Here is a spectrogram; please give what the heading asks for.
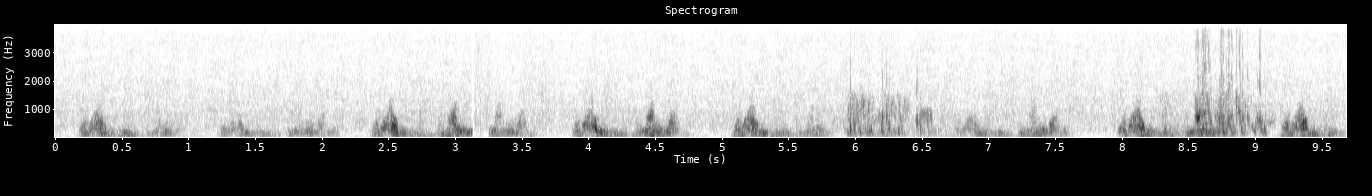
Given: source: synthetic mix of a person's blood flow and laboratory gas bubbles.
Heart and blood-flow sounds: Doppler ultrasound of blood flow; precordium
5.91-6.61 s: bubbles
8.29-8.39 s: bubbles
8.54-9.15 s: bubbles
From the record:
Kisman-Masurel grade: 221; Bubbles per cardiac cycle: several, 3 to 8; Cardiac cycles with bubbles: 10 to 50%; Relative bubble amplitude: barely perceptible (0.100 to 0.250); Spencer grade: 2 (many but less than half of the cardiac periods contain bubble signals, singularly or in groups); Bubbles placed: only in the low amplitude regions of the cardiac cycle

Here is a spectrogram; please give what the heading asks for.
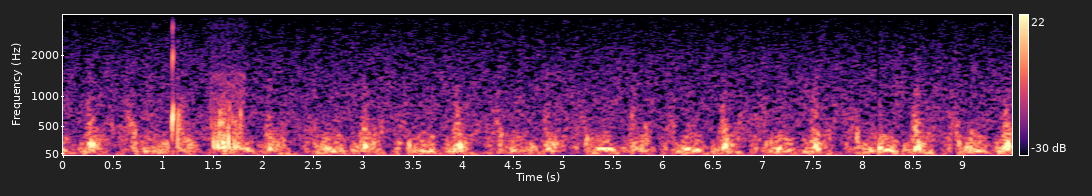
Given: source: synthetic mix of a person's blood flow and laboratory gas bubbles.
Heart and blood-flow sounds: Doppler ultrasound of blood flow; precordium
1.06-1.22 s: bubbles
1.47-1.81 s: bubbles
From the record:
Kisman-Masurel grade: 113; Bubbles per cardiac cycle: 1 to 2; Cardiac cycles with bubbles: 1 to 10%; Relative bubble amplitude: loud (0.450 to 0.775); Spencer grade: 1 (occasional bubble signal discernible with the cardiac motion signal, with majority of cardiac periods free of bubbles); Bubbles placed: anywhere in the cardiac cycle

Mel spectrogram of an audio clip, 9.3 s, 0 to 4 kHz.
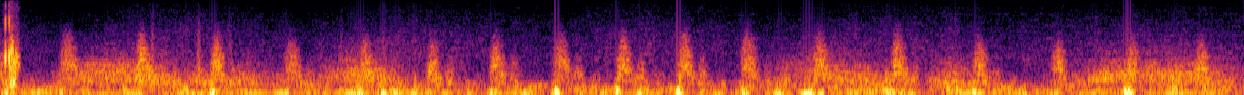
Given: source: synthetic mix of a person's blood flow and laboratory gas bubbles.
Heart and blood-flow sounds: Doppler ultrasound of blood flow; subclavian vein
0.00-0.16 s: bubbles
From the record:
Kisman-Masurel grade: 213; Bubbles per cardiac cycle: several, 3 to 8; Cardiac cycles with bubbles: 1 to 10%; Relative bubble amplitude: loud (0.450 to 0.775); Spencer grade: 1 (occasional bubble signal discernible with the cardiac motion signal, with majority of cardiac periods free of bubbles); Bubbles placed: anywhere in the cardiac cycle

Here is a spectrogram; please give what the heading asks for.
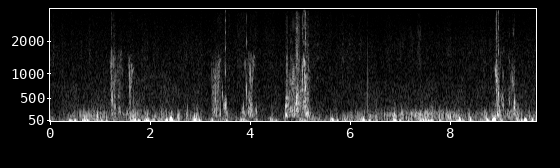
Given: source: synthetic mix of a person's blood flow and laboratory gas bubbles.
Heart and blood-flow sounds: Doppler ultrasound of blood flow; subclavian vein
1.20-1.48 s: bubbles
1.56-1.71 s: bubbles
3.23-3.60 s: bubbles
3.82-4.16 s: bubbles
4.69-5.26 s: bubbles
8.89-9.10 s: bubbles
9.17-9.39 s: bubbles
From the record:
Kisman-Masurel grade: 221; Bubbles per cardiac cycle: several, 3 to 8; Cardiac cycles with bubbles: 10 to 50%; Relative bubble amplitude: barely perceptible (0.100 to 0.250); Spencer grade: 2 (many but less than half of the cardiac periods contain bubble signals, singularly or in groups); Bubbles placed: anywhere in the cardiac cycle

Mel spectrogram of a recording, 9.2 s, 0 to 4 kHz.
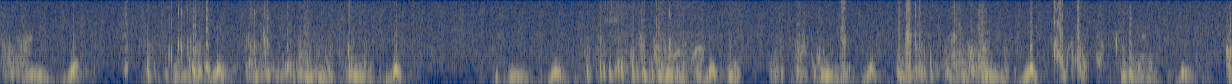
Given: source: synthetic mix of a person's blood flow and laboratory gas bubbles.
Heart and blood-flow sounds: Doppler ultrasound of blood flow; precordium
0.00-0.25 s: bubbles
0.92-0.98 s: bubbles
1.07-1.60 s: bubbles
1.82-2.82 s: bubbles
4.35-5.29 s: bubbles
5.43-5.58 s: bubbles
5.76-5.89 s: bubbles
5.95-6.39 s: bubbles
6.71-7.46 s: bubbles
7.52-7.58 s: bubbles
7.88-8.19 s: bubbles
8.21-8.29 s: bubbles
8.35-8.67 s: bubbles
9.17-9.25 s: bubbles
From the record:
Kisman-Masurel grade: 333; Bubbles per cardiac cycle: rolling drumbeat, 9 or more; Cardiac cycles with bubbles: 50 to 99%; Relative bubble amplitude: loud (0.450 to 0.775); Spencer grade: 3 (all of the cardiac periods contain showers or single bubble signals, but not dominating or overriding the cardiac motion signals); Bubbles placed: only in the low amplitude regions of the cardiac cycle

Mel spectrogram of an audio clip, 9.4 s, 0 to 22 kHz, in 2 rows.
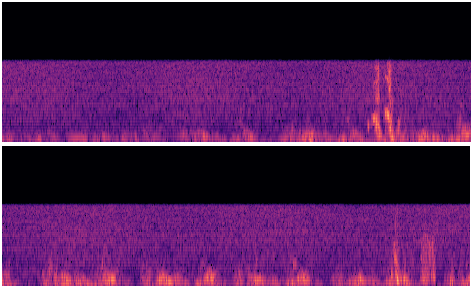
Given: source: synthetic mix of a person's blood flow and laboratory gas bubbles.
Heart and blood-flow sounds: Doppler ultrasound of blood flow; precordium
3.64-4.00 s: bubbles
8.54-8.75 s: bubbles
8.87-9.04 s: bubbles
From the record:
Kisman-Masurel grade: 123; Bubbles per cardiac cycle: 1 to 2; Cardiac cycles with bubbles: 10 to 50%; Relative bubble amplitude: loud (0.450 to 0.775); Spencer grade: 2 (many but less than half of the cardiac periods contain bubble signals, singularly or in groups); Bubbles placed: only in the low amplitude regions of the cardiac cycle

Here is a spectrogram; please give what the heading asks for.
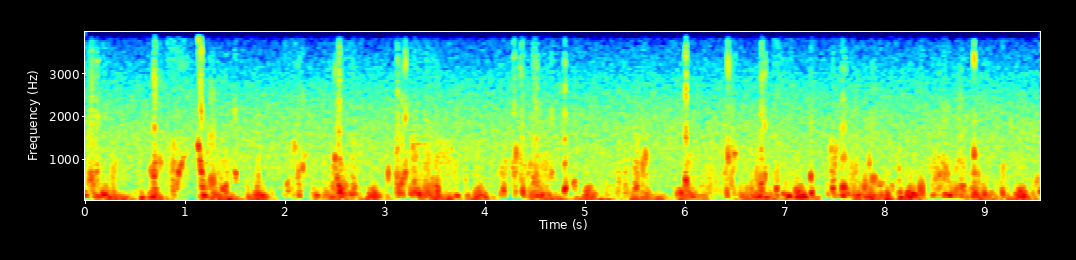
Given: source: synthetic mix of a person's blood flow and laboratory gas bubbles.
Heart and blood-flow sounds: Doppler ultrasound of blood flow; precordium
0.00-0.40 s: bubbles
0.62-1.03 s: bubbles
1.09-1.54 s: bubbles
1.97-2.24 s: bubbles
2.42-2.78 s: bubbles
3.01-3.77 s: bubbles
4.12-4.70 s: bubbles
4.76-4.94 s: bubbles
5.54-5.65 s: bubbles
5.90-6.24 s: bubbles
6.37-6.53 s: bubbles
6.71-6.84 s: bubbles
6.88-7.09 s: bubbles
7.23-7.31 s: bubbles
7.39-7.75 s: bubbles
7.84-8.07 s: bubbles
8.31-9.05 s: bubbles
9.14-9.23 s: bubbles
9.46-9.56 s: bubbles
From the record:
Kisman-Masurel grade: 343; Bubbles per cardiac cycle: rolling drumbeat, 9 or more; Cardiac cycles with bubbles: 100%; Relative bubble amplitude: loud (0.450 to 0.775); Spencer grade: 3 (all of the cardiac periods contain showers or single bubble signals, but not dominating or overriding the cardiac motion signals); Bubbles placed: only in the low amplitude regions of the cardiac cycle

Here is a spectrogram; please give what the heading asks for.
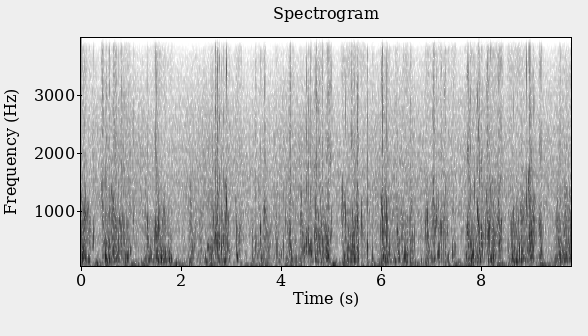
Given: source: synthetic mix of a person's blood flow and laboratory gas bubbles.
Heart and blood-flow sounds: Doppler ultrasound of blood flow; precordium
0.00-0.28 s: bubbles
0.39-1.08 s: bubbles
1.27-1.85 s: bubbles
2.45-2.99 s: bubbles
3.06-3.24 s: bubbles
3.38-3.71 s: bubbles
3.88-4.33 s: bubbles
4.42-5.05 s: bubbles
5.18-5.77 s: bubbles
5.80-5.86 s: bubbles
5.94-6.70 s: bubbles
6.75-7.53 s: bubbles
7.65-8.45 s: bubbles
8.51-9.25 s: bubbles
9.44-9.81 s: bubbles
From the record:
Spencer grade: 4 (maximum detectable bubble signal sounding continuously throughout systole and diastole of every cardiac period, and overriding the amplitude of the normal cardiac signals); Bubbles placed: anywhere in the cardiac cycle

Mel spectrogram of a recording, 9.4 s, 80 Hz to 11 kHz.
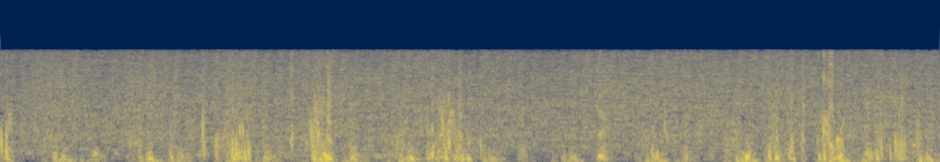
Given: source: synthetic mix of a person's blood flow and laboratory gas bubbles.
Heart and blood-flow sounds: Doppler ultrasound of blood flow; precordium
0.00-0.13 s: bubbles
1.69-1.76 s: bubbles
2.00-2.08 s: bubbles
2.13-2.21 s: bubbles
2.28-2.54 s: bubbles
2.90-2.95 s: bubbles
3.07-3.37 s: bubbles
4.25-4.72 s: bubbles
4.79-4.84 s: bubbles
5.96-6.13 s: bubbles
6.50-6.58 s: bubbles
6.63-6.69 s: bubbles
7.66-7.83 s: bubbles
7.87-7.96 s: bubbles
8.01-8.07 s: bubbles
8.16-8.47 s: bubbles
8.73-9.09 s: bubbles
9.16-9.21 s: bubbles
From the record:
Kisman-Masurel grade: 233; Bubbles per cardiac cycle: several, 3 to 8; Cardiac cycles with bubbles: 50 to 99%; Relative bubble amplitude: loud (0.450 to 0.775); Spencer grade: 3 (all of the cardiac periods contain showers or single bubble signals, but not dominating or overriding the cardiac motion signals); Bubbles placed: anywhere in the cardiac cycle

